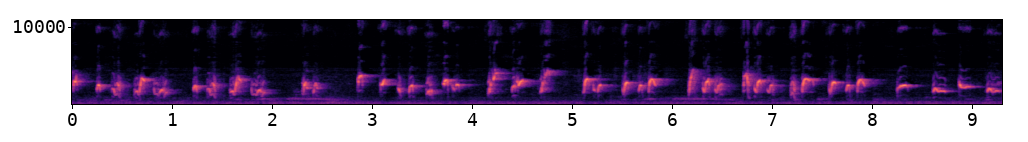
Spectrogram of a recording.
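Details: Straw-headed bulbul song: a lively stream of short, loud, bubbling and whistled notes in quick clusters, rising and falling, with brief pauses between bursts and faint low background hum.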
